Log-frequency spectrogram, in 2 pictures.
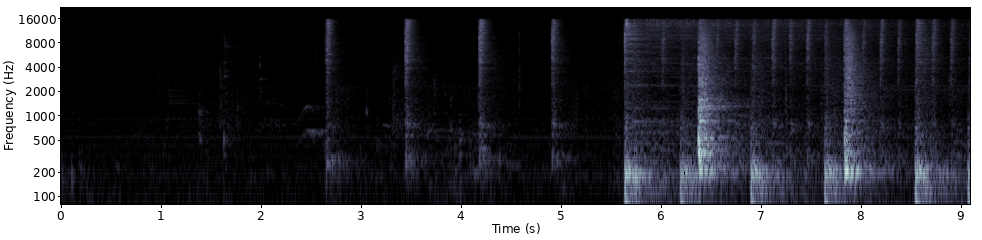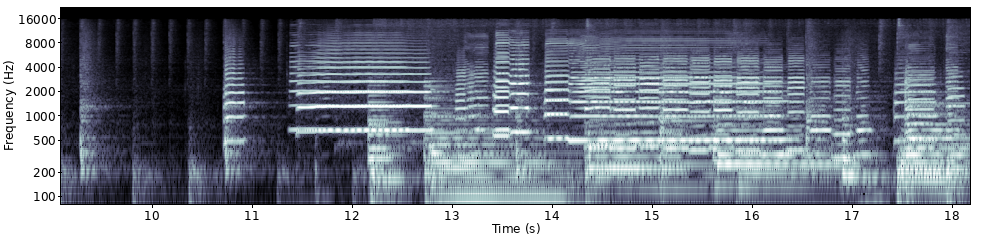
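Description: A few faint clicks, then a jazz ensemble starts: drums, piano, bass and guitars play alone for about six seconds before saxophones, trumpet and trombone come in together with held notes, much louder, in the second half.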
